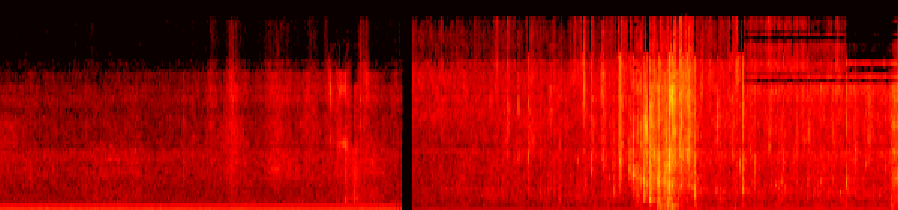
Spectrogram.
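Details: Dripping and squishing water sounds with low indoor hum, a short break, then a brief splashy burst; no animal calls.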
